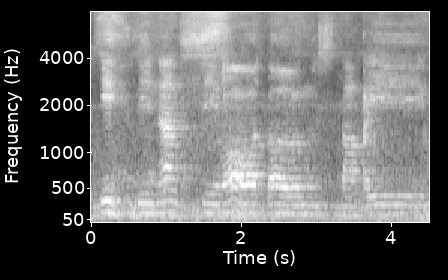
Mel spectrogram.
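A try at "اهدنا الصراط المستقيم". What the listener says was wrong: Kurang desisnya. Ihdinas siratal mustaqim. Ihdinas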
